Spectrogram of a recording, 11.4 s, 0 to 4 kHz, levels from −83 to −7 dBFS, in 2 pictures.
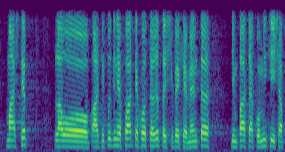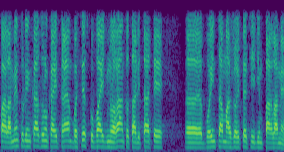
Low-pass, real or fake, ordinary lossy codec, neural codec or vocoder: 3.6 kHz; real; none; none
